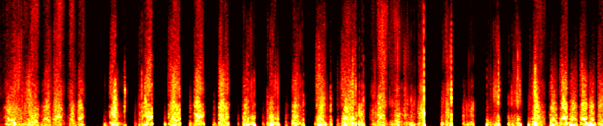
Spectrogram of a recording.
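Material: Fabric bandage.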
